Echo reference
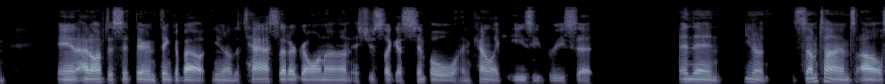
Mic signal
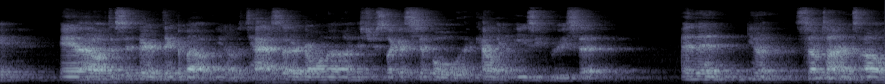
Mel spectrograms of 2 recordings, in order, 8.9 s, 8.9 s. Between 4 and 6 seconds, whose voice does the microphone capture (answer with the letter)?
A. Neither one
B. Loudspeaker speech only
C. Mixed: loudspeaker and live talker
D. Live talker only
B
